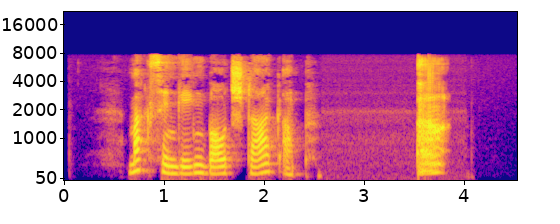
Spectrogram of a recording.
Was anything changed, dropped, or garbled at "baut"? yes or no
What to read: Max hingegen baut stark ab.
no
